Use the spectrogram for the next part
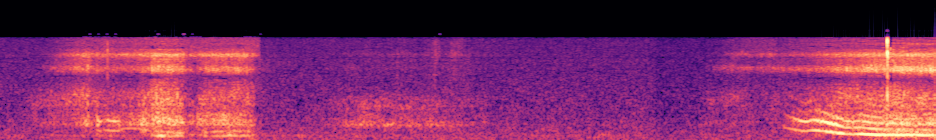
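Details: Soft rattling snores on slow breaths in a quiet room, with a pause between them; sleeping pet snoring.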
